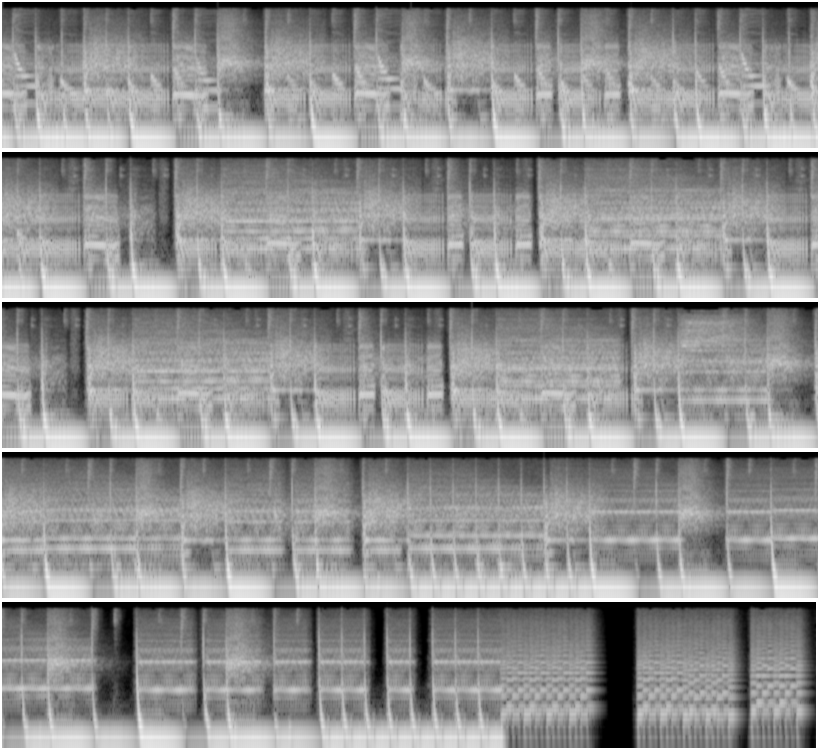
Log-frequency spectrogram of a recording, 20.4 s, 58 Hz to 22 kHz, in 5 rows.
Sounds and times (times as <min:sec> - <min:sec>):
Techno: 0:00.0 - 0:20.3.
